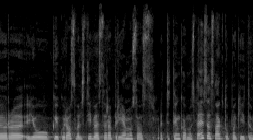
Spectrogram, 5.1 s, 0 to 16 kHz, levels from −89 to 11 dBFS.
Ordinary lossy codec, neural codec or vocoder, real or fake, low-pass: Opus, 64 kbps; none; real; 14.4 kHz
